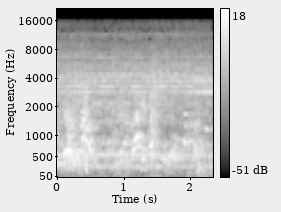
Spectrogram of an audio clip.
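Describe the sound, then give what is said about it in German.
A loud machine runs in an ice cream parlour, a steady buzzing drone that lasts the whole clip beneath indistinct voices. “Also, laut ist es in so einer Eisdiele, oder? Was meinst du? Findest du nicht? Ich habe nur die Maschine. Ja, die ist schon laut.”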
